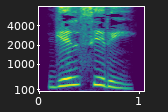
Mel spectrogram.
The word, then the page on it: ಗೆಲ್ಸಿರಿ: gelsiri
